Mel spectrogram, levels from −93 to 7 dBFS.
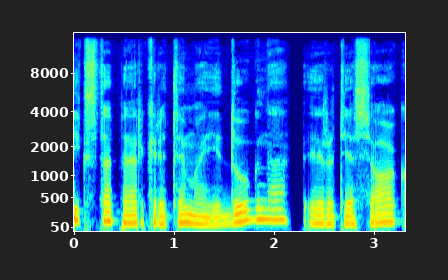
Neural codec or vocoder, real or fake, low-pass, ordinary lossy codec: none; real; 14.4 kHz; AAC, 64 kbps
